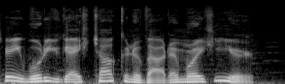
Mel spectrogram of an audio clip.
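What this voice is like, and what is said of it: Impression of an absent friend. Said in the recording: “do a little Triv impression? ... It was my little Triv”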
